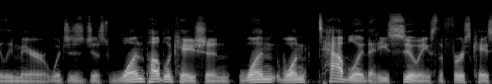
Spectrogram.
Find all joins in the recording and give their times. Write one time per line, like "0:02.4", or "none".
0:02.3
0:03.2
